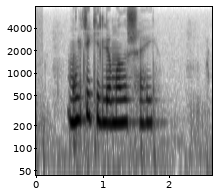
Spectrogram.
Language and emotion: Russian, neutral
